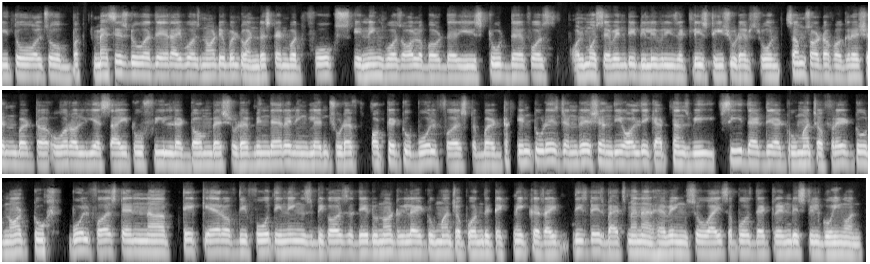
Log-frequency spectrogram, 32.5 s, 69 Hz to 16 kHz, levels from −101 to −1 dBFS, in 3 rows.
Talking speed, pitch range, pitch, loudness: 200 wpm, 130-140 Hz, 135 Hz, -18 LUFS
